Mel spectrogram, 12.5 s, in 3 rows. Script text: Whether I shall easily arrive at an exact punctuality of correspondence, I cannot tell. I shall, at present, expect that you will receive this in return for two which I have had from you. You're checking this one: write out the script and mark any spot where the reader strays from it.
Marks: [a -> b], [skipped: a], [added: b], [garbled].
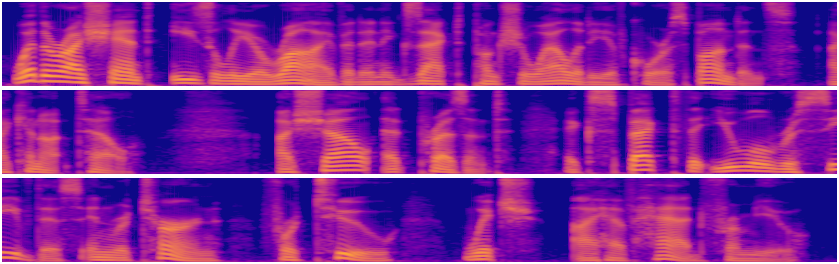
Whether I [shall -> shan't] easily arrive at an exact punctuality of correspondence, I cannot tell. I shall, at present, expect that you will receive this in return for two which I have had from you.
